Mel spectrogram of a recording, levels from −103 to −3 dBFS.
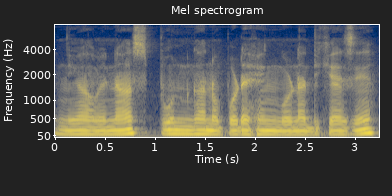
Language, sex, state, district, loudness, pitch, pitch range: Nagamese, male, Nagaland, Kohima, -17 LUFS, 95 Hz, 90-100 Hz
